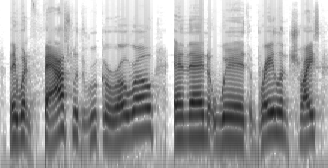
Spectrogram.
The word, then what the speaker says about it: Orhorhoro: Then they traded up in round 2 to get Clemson defensive tackle Ruke Orhorhoro. I know, it's not a bad Scooby-Doo impression. That is how you pronounce his name.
